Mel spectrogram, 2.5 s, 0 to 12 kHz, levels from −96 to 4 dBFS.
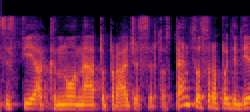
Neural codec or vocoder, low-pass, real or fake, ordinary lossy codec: codec, 16 kHz, 4.8 kbps, FACodec; 7.2 kHz; fake; MP3, 48 kbps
